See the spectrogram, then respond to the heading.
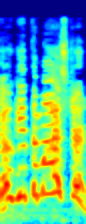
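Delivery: very high-pitched screaming, voice pushed way up. Retelling yelling at the bar owner, re-enacting own scream. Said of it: "and I was screaming".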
